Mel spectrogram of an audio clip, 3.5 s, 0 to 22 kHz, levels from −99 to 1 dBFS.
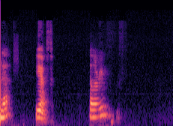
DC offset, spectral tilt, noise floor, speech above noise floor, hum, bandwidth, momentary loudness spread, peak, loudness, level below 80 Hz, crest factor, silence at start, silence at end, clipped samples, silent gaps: under 0.1%; -7 dB/octave; -72 dBFS; 50 dB; none; 12 kHz; 18 LU; -4 dBFS; -24 LUFS; -64 dBFS; 22 dB; 0 s; 1.25 s; under 0.1%; none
